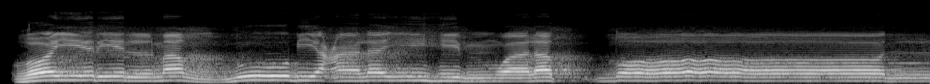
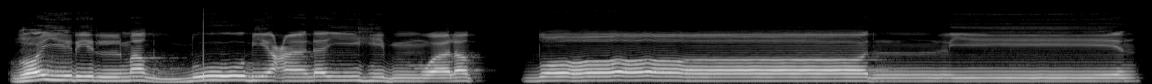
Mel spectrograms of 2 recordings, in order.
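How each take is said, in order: The two takes are said the same way.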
